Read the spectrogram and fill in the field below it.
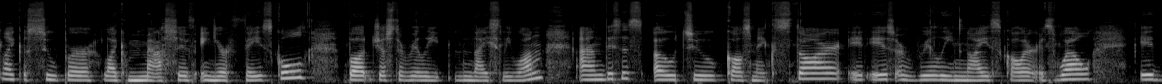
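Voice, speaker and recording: A Dutch woman reviews nail polish in a casual voiceover, her medium-pitched, darkish voice a little cracky from an oncoming cold. She keeps things chatty and informal, hedging often.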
